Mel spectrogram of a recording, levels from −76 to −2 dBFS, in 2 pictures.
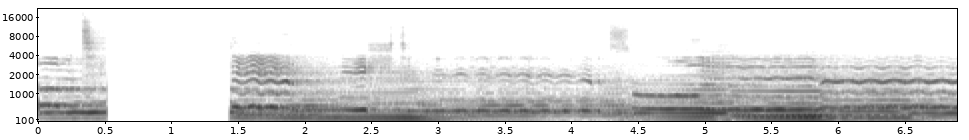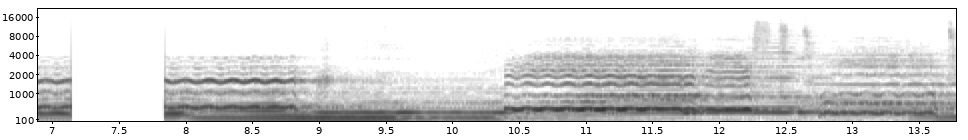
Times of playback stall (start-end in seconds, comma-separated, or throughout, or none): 0.50-1.43, 7.13-7.83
